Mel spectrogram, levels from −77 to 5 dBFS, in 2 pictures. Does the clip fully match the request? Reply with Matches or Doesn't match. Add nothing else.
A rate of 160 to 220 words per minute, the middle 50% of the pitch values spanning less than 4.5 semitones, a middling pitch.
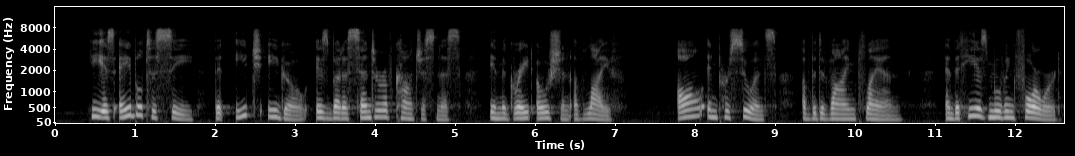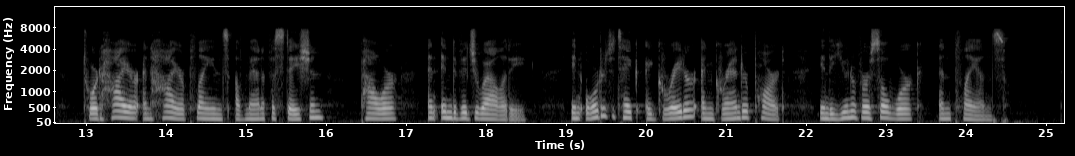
Doesn't match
